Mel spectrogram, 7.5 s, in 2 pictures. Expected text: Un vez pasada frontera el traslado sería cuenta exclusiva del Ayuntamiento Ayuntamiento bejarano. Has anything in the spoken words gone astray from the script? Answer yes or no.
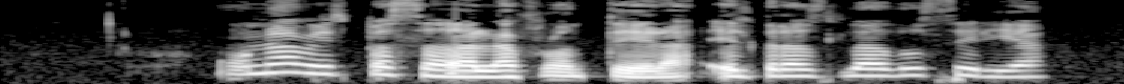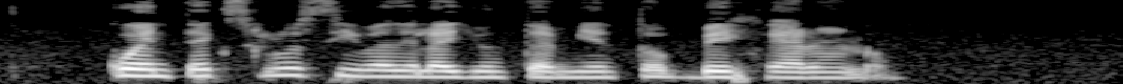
yes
